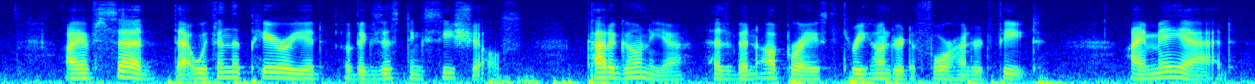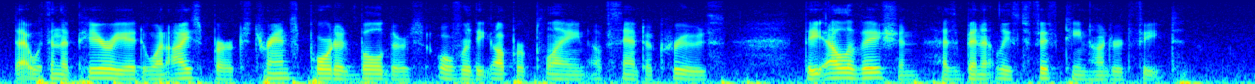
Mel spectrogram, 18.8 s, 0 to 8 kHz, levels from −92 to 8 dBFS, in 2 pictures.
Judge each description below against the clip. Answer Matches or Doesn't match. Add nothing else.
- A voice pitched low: Matches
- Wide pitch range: Doesn't match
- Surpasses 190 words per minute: Doesn't match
